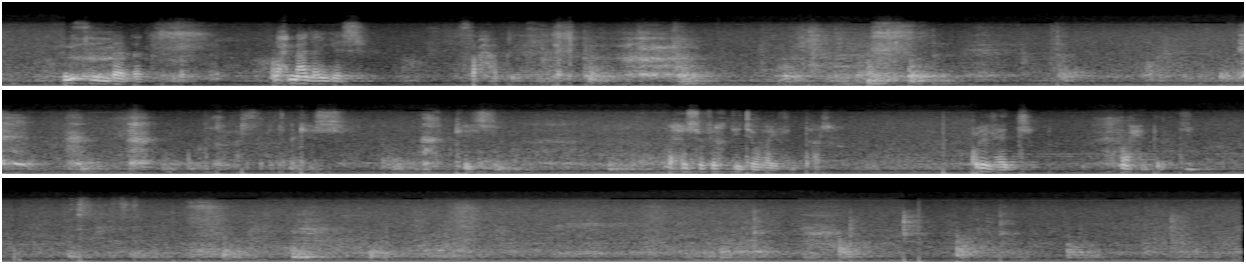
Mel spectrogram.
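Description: A middle-aged woman speaks anxiously, close by.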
